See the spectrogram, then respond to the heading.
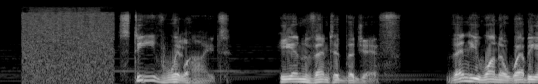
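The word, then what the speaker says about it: GIF: went up and said it's pronounced jif ajif jod himself could come down and tell me that i wouldn't believe it it's jif forever bye whoever put the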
